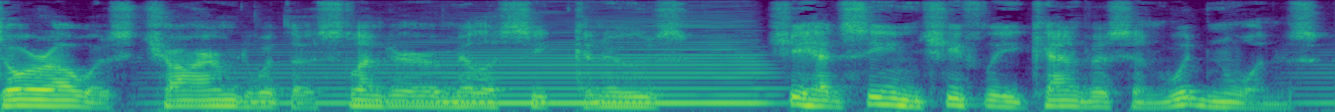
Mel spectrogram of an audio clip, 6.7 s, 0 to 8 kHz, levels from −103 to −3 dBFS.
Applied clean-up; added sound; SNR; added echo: none; Bowed string instrument; 8 dB; none.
